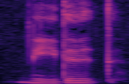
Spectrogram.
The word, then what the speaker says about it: needed: If the last letter of the word is spelled with a d or a t, the ed is pronounced as a separate syllable with an id sound.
